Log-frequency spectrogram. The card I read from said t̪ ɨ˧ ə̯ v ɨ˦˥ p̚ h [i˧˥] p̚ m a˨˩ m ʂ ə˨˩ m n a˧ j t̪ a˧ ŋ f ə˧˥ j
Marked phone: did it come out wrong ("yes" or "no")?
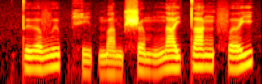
yes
